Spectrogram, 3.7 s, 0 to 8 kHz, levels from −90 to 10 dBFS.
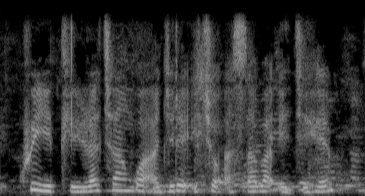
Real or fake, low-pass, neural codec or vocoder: fake; 7.2 kHz; vocoder, 44.1 kHz, 128 mel bands every 512 samples, BigVGAN v2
